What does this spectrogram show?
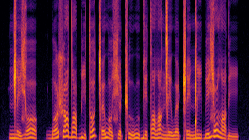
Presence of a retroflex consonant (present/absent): present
